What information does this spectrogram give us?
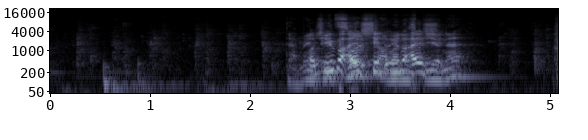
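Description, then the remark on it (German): A dog laps water from a bowl in a quick run of wet, splashy licks lasting a second or two, loud, while people talk before and around it. “Nein, das ist der Hund, das Ding.”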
